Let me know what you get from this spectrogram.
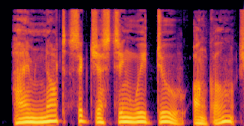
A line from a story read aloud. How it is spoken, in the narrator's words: she said, her voice cold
